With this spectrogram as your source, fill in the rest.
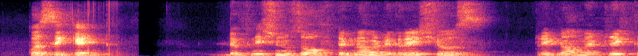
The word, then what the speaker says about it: cosecant: While we are writing, we will write as the short forms, but always the pronunciation should be in terms of sine, cos, tan, cot, secant and cosecant.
